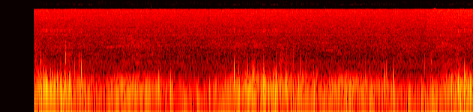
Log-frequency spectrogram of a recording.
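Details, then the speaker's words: Stethoscope lung auscultation: moist rales, bubbling and popping crackles over low breath noise from fluid in the airways, including medium and coarse types described with abscess or tuberculous cavity. "как правило такое бывает при абсцессе и туберкулезной каверны давайте послушаем как звучат влажные хрипы"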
